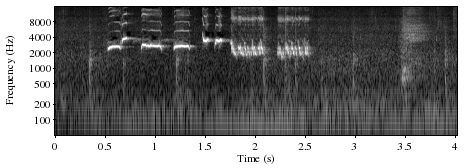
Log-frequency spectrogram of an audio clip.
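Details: An orange-headed thrush (Geokichla citrina) sings a quick burst of clear, high whistled notes, short phrases then harsher buzzy notes, with natural rain sounds in a calming bird-therapy recording, over a faint soft hiss.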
